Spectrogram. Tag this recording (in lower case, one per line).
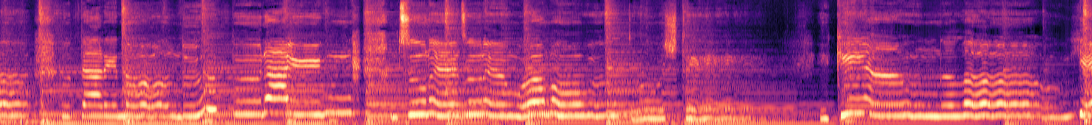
music
rhythm and blues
